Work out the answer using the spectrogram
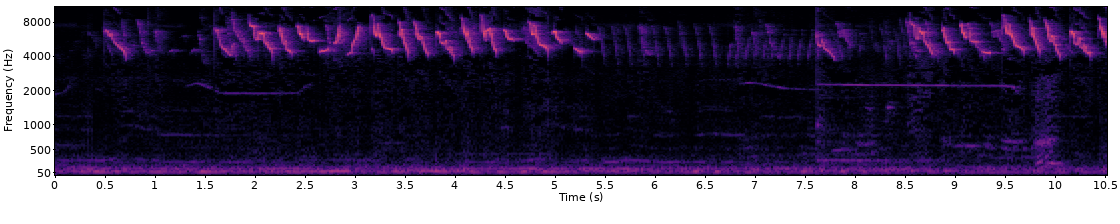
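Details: Captive-training recording of Oriental white-eye nGalas song: fast runs of high, scratchy 'ciet' chirps in long bursts, a quiet pause midway, then another vigorous burst; a faint steady whistle-like tone runs underneath.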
